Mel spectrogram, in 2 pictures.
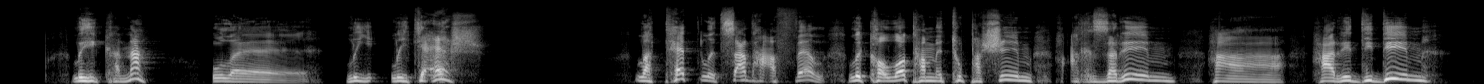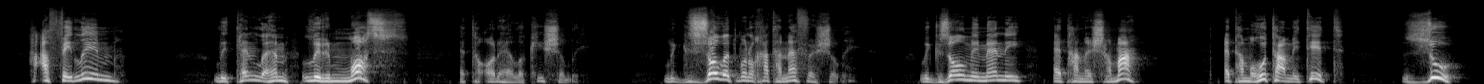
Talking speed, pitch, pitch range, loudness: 65 wpm, 155 Hz, 130-180 Hz, -18 LUFS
